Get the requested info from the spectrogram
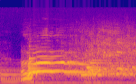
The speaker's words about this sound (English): And a lonely wolf is howling at the moon.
